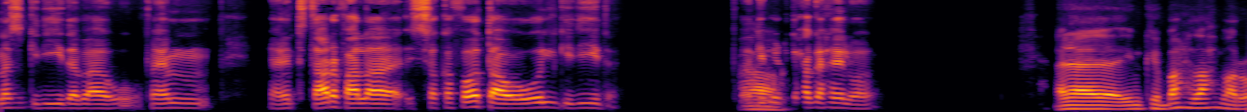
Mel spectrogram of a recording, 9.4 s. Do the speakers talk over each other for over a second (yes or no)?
no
